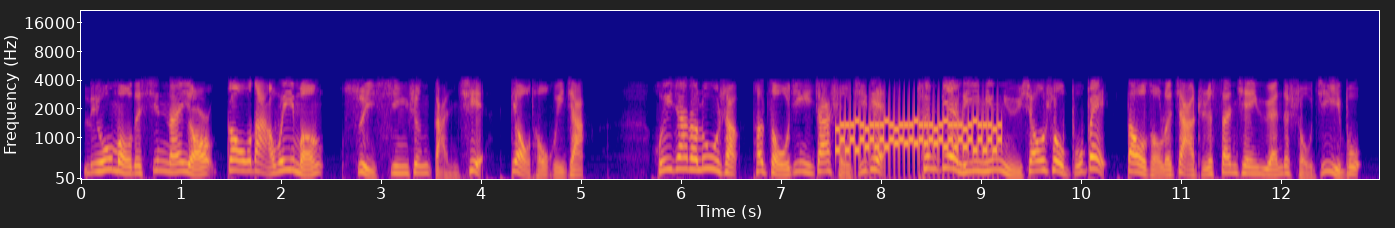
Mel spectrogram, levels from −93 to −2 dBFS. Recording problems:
high frequencies cut off; severe; nothing above 3.5 kHz
phone ringing; loud; from 7.5 to 9 s; peak 5 dB above the speech

